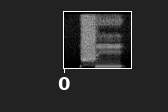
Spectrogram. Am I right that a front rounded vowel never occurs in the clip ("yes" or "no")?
yes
